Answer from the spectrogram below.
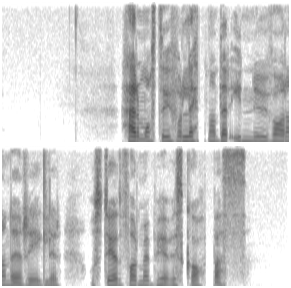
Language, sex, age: Swedish, female, 25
